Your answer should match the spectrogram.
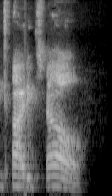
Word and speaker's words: Keitel: It's pronounced Harvey Keitel.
